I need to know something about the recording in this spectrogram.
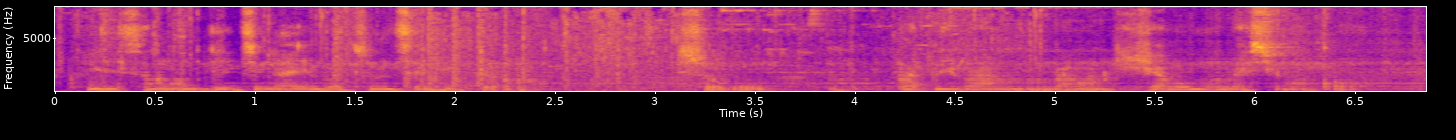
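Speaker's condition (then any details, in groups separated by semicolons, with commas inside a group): No condition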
